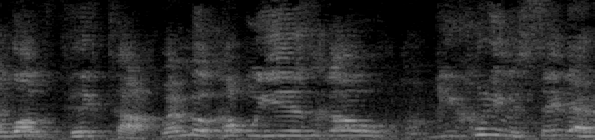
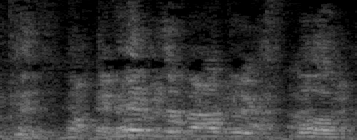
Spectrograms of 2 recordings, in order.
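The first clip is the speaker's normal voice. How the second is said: usual speaking voice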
